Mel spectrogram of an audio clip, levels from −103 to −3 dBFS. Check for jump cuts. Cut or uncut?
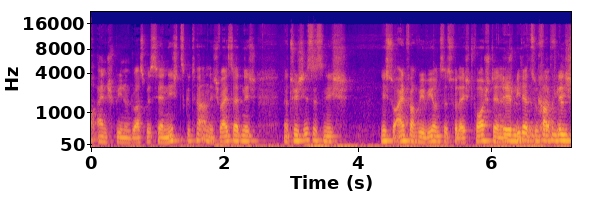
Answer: uncut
